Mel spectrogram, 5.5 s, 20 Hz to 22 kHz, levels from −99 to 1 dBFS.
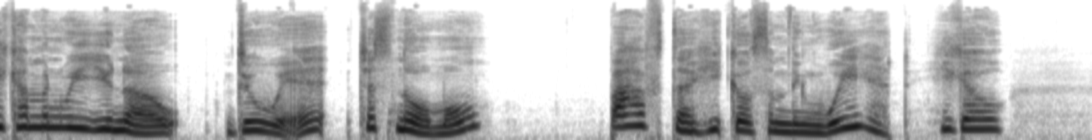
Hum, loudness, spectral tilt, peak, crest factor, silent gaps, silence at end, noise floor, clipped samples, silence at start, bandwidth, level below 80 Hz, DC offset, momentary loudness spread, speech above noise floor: none; -19 LUFS; -6 dB/octave; -4 dBFS; 14 dB; none; 0.45 s; -71 dBFS; under 0.1%; 0 s; 18.5 kHz; -58 dBFS; under 0.1%; 10 LU; 54 dB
